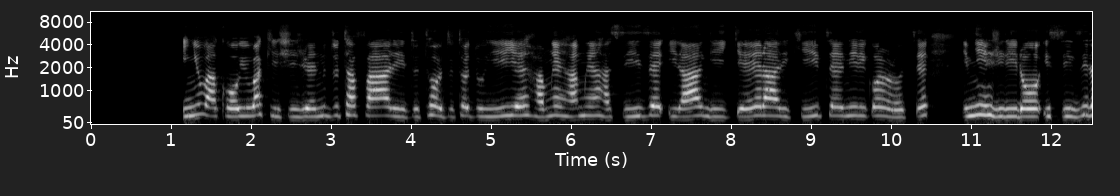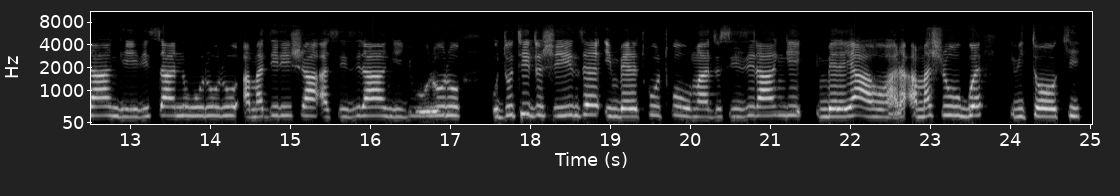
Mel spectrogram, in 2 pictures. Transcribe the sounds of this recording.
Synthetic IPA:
iɲuβako̞juːβakiʃid͡ʒwe̞nudutafaːɾidutoduto̞duhije̞ɦamŋe̞ɦamŋe̞ɦasize̞ʔiɾaːŋɡiɟe̞ːɾaɾikʰiːt͡se̞niɾiɡo̞ɾo̞ɾo̞t͡se̞ | imɲiːnʒiɾiɾo̞ʔisiziɾaːŋɡiɾisanuβuɾuɾuʔamadiɾiʃaʔa̰siziɾaːŋɡiɾjuβuɾuɾuː | dutiduʃiːnze̞ʔimbe̞ɾe̞twuːtwuːmadusiziɾaːŋɡiː | mbe̞ɾe̞jaːho̞ha̰ɾa̰ʔamaʃuːɡwe̞ | iβito̞ːkʰi

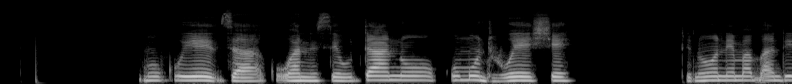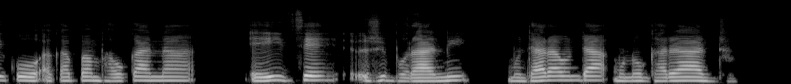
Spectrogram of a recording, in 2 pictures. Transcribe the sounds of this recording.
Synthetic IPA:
mukued͡zakṵwaniseutano̞kumuntʰuwe̞ːʃe̞ | ndino̞ːnemaɓandikoa̰kapambaukana | eit͡seʐibʱoɾani | mundaɾaundamuno̞ɡʱaɾaaːntʰu

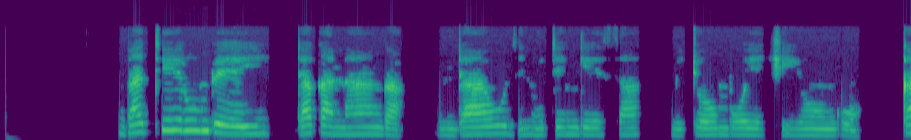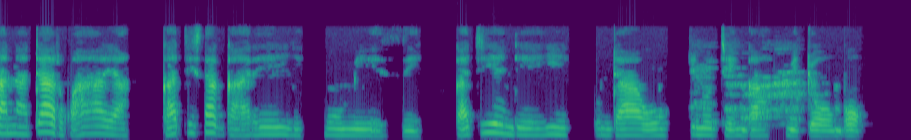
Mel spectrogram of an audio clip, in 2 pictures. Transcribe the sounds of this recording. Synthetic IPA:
ŋɡatʰiɾumbe̞ji | takanaŋɡa | kundawud͡zino̞te̞ŋɡe̞sa | mito̞mbo̞je̞t͡ʃijuːŋɡu | kanatarwaja | ŋɡatisaɡʱaɾe̞i | mumiːzi | ŋɡatie̞nde̞ji | kundautino̞te̞ŋɡamito̞ːmbo̞

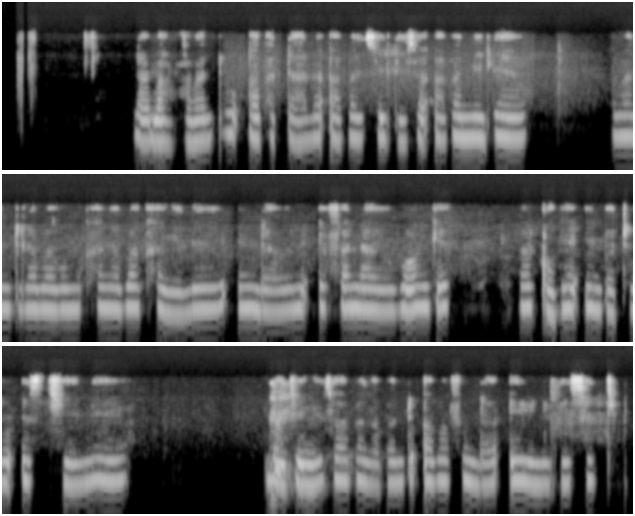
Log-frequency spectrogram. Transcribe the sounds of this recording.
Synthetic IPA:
laβaŋaβantʼuaβad̥ʱalaʔaβaseɮisa̰ʔaβamɛlɛjɔ | aβantʼulaβaɣum̩kʰaɲaβakʰaŋɛlɛindʱaweniɛfanajɔβɔŋkʼɛ | βaɡ͡ǃʱɔβɛʔimbʱatʰɔezit͡ʃʼijɛnɛjɔ | βat͡ʃʼeŋisaβɛŋaβantʼuʔaβafundʱaejunivesiːtʰi̥

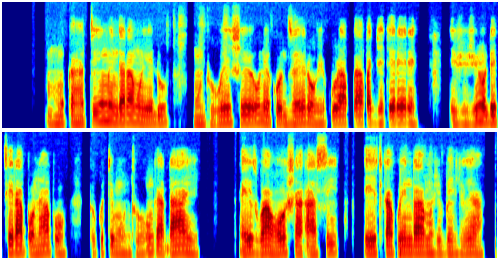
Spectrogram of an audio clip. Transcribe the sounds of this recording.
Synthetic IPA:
mukatimwe̞ndaɾamo̞je̞ɗu | muntʰuwe̞ʃe̞une̞ko̞d͡ze̞ɾo̞je̞kurap̚wapad͡ʒe̞ke̞ɾe̞ɾe̞ | iʐiʐino̞ɗe̞t͡se̞ɾapo̞napo̞ | rḛkutimuntʰuṵŋɡaɗai | a̰izwaɦo̞ʃaʔasi | eitkakue̞ndamuʐibʱe̞ɮeːja

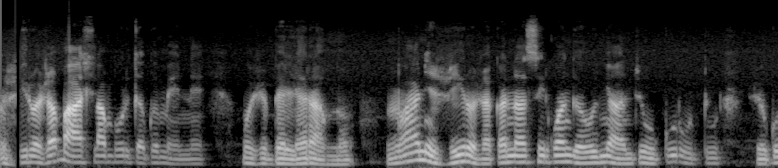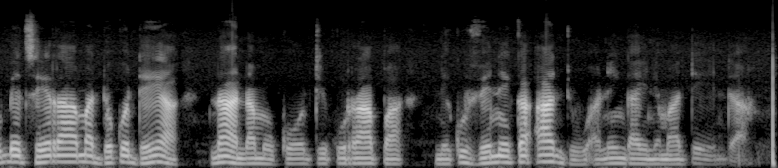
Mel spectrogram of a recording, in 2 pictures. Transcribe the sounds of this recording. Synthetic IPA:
ʐiɾo̞ʐaɓaːɬamburikakwemene | muʐibʱe̞ɮeɾaːŋwo | mwaniʐiɾo̞ʐakanasirwaŋɡe̞uɲanʐiɦukuɾutu | ʐ̥e̞kuɓe̞t͡se̞ramadʱo̞ko̞dʱe̞ja | nanamukotikurapa | ne̞kuvʱe̞ne̞kaʔantʰua̰neŋɡaine̞mateːnda̰

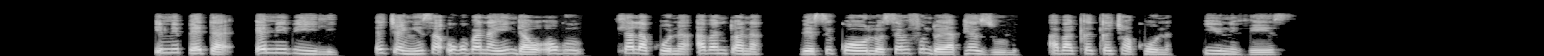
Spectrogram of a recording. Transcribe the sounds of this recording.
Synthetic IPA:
imib̥ʱɛd̥ʱa̰ | emiβili | ɛt͡ʃʼeŋisa̰ʔuɣuβanajindʱawɔ̰ʔoɣu | ɬalakʰɔna̰ʔaβantʼwana | βesiɣɔlɔseɱfundʱɔjapʰezulu | a̰βaǃɛǃɛt͡ʃʼwakʰɔna | ijuniveːsi̥

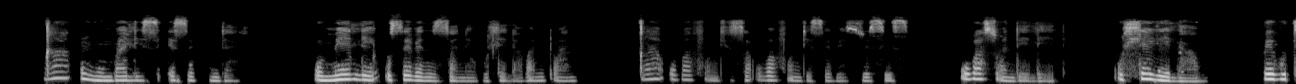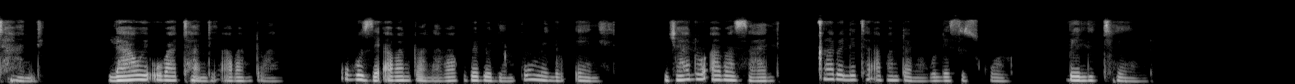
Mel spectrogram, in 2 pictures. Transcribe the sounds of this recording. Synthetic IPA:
ŋ͡ǁauŋum̩βalisiʔɛsekʰundʱarɛ | ɣumɛlɛusɛβend͡zʱisanɛɣuɬɛlaβantʼwana | ŋ͡ǁaʔuβafṵndʱisa̰ʔuβafundʱisɛβezwisḭːsɛ̥ | uβasɔ̰ndʱɛ̰lɛ̰lɛ | uɬɛɣɛlawɔ | βeɣutʰandʱɛ | lawɛʔuβatʰandʱɛʔa̰βantʼwana | uɣuzɛʔa̰βantʼwa̰naβaɣɔβɛβɛlempʼumɛlɔɛnd͡ɮʱʼɛ̥ | nd͡ʒʱalɔʔaβazali | ŋ͡ǁaβɛlɛtʰɛʔaβantʼwanaɣulesisi̥ɣɔlɔ | βelitʰɛːmbʱɛ

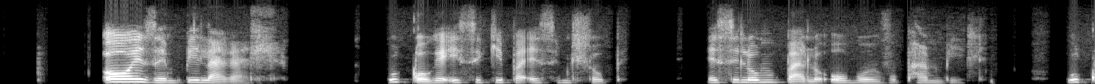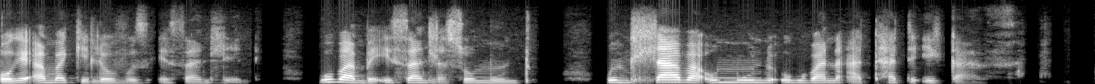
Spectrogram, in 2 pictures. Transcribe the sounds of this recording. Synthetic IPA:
ɔwɛzempʼilaɣaɬɛ̥ | uɡ͡ǃʱɔɣɛʔisik̬ipʰa̰ʔesim̩ɬɔːpʰɛ̥ | esilom̩b̥ʱalɔ̰ʔɔβoɱvupʰambʱiːli | uɡ͡ǃʱɔɣɛʔamaɡ̥ʱilovuziɛsand͡ɮʱḛːni | uβambʱɛʔisand͡ɮʱasomuːntʼuː | m̩ɬaβa̰ʔumunʼuʔuɣuβana̰ʔatʰatʰɛʔiɡ̥ʱaːzi

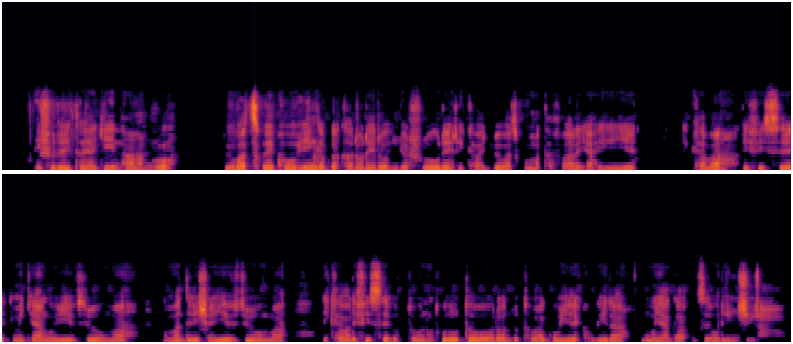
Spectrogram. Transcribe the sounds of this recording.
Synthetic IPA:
iʃuːɾeɾitʰojaɾɟin̥haːŋɡo̞ | ɾjuːβat͡swe̞kʰuβuhiːŋɡab̚ɡakʰaɾo̞ɾe̞ɾo̞iɾɟo̞ʃuːɾe̞ɾikʰaβaɾɟuːβat͡swemumatʰafaɾḭʔahije̞ | ɾikʰaβaɾifise̞imiɡɟaːŋɡo̞jiːvjuːma | namadiɾiʃajiːvjuːmaɾikʰaβaɾifise̞ʔutʰun̥hutwuduto̞βo̞ɾo̞dutʰoβaɡuje̞kʰuɡiɾaumujaɡaʔuzeuɾiːnd͡ʒḭɾḁ

